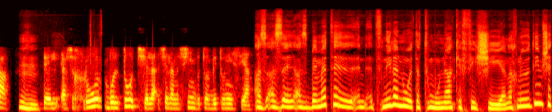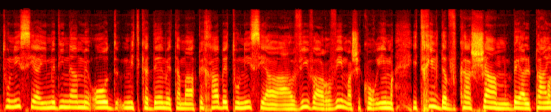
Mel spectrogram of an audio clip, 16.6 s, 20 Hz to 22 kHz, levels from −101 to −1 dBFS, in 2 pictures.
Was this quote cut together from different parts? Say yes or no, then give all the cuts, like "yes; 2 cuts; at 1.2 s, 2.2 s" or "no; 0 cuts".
yes; 1 cut; at 1.5 s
